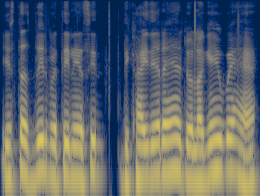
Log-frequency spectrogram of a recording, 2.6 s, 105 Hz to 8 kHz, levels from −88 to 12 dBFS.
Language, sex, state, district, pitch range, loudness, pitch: Hindi, male, Jharkhand, Garhwa, 155-180 Hz, -12 LUFS, 165 Hz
